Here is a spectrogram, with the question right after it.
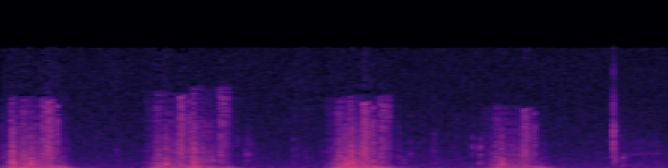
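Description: A code-locked door runs its motorized mechanism four times in a row, each a broad whirring burst of about half a second with short pauses between, followed by a faint click at the end.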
